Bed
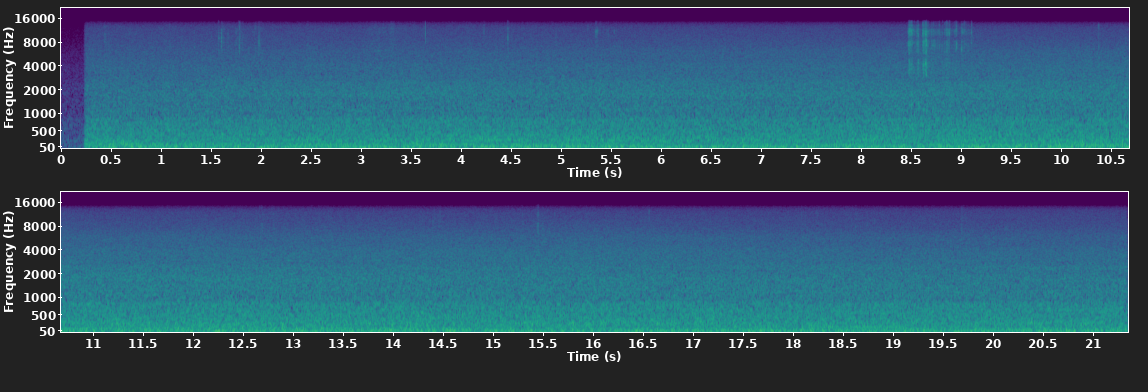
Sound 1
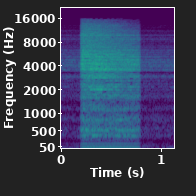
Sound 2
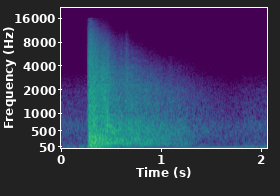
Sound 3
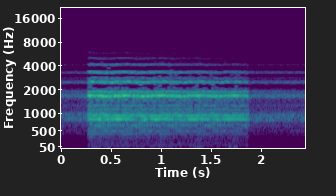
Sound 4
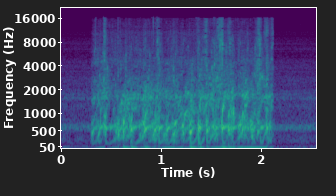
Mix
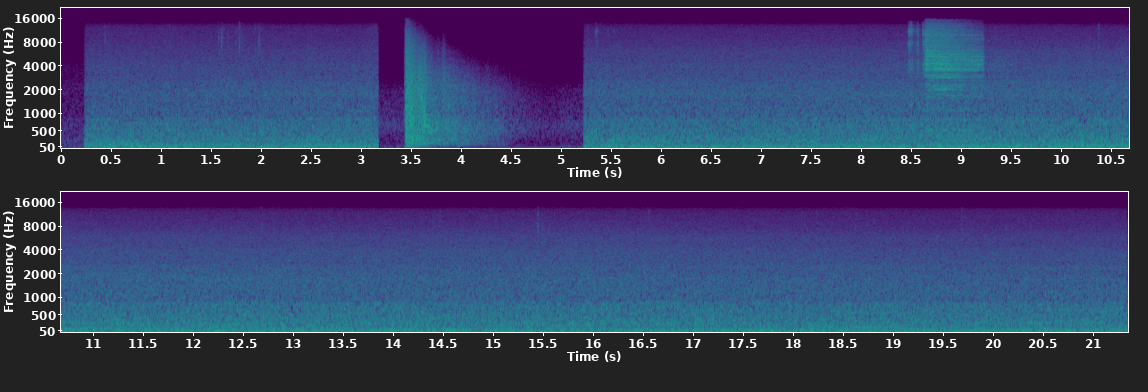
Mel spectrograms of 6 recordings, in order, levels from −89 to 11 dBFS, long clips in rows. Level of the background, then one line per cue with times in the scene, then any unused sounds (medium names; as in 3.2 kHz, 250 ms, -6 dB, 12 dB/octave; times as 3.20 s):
bed -11 dB
3.17 s: replace with 2 -5.5 dB + bass shelf 440 Hz -11.5 dB
8.44 s: add 1 -4 dB
not used: 3, 4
